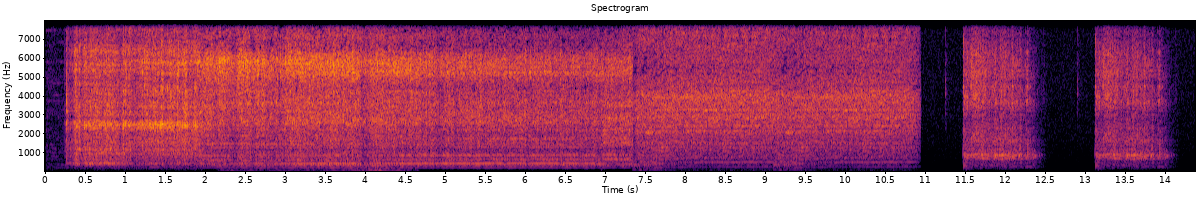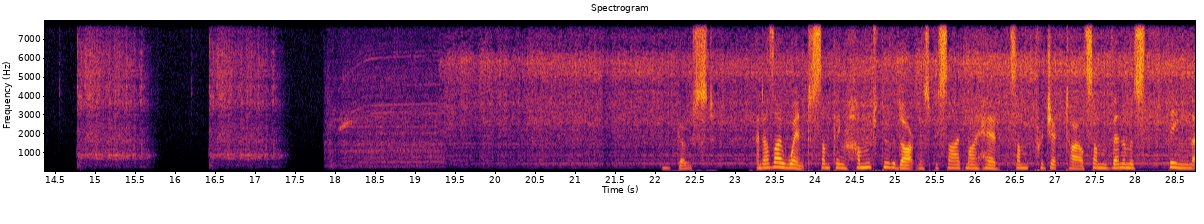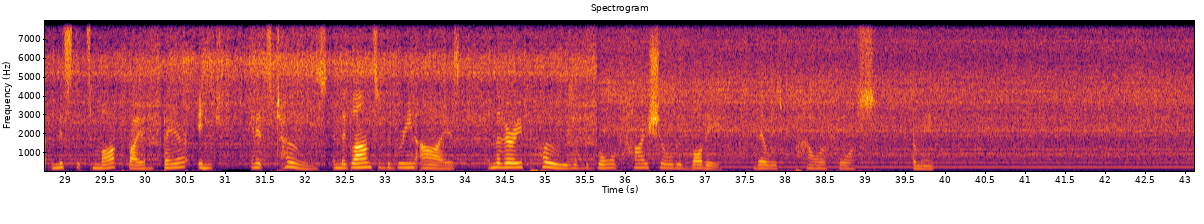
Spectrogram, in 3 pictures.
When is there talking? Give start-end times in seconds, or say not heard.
22.1-39.9.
